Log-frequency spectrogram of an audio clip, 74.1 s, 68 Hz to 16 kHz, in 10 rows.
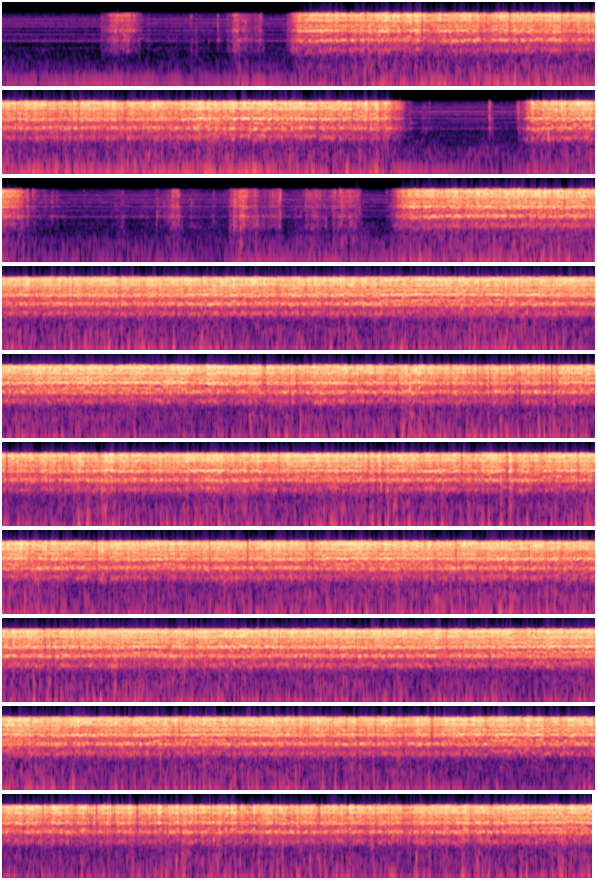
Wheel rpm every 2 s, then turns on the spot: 0, 40, 160, 190, 190, 180, 40, 70, 30, 50, 180, 200, 200, 190, 190, 200, 200, 200, 200, 200, 190, 200, 190, 200, 200, 200, 200, 200, 200, 200, 200, 200, 190, 200, 200, 200, 200.
14-18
